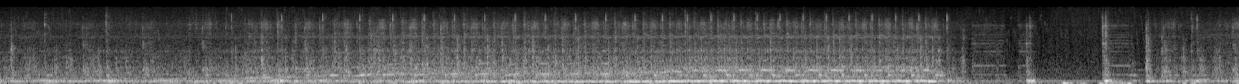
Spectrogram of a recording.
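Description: A sewing machine stitching a quarter-inch seam on a tote bag with interfacing, a loud steady mechanical whirr that runs for several seconds, rises slightly, then stops, followed by scattered clicks and handling sounds.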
